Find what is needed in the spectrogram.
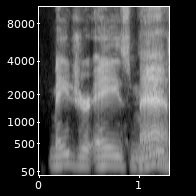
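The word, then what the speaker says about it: Majora's Mask: Let's do pronunciation. Major A's match. Mask. Major A's mask.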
